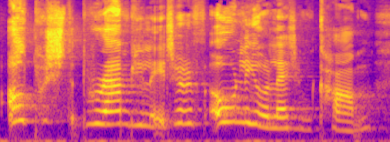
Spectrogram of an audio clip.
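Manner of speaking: put-on high, loud coaxing girl's voice; pleading girl. Sister pleading with the nanny for her brother. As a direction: coax the nanny on his behalf.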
